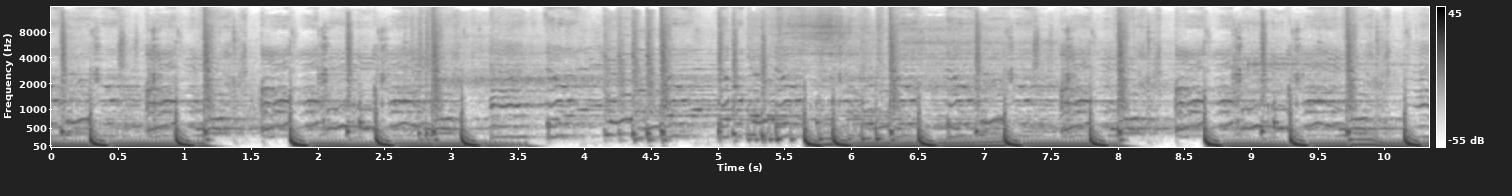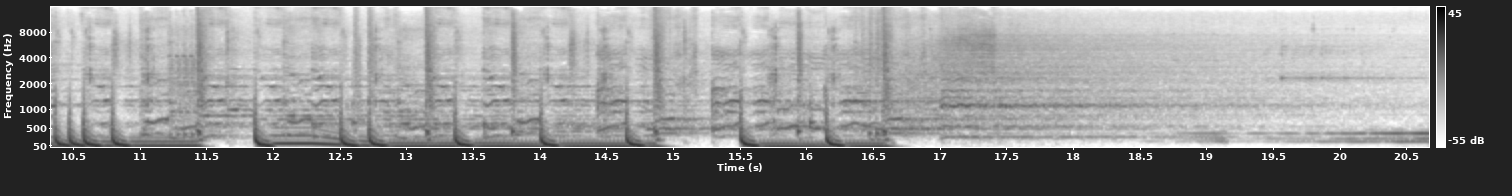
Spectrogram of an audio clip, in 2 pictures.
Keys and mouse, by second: 0.2 click, 1.7-2.8 drag, 3.4 Tab, 3.5 click, 4.8 w, 5.4 w, 5.7 click, 8.7 middle click, 9.6 shift+middle drag, 10.3 g, 10.8 z, 17.3 click, 17.4 Tab, 17.5-18.2 drag, 18.3 Tab, 18.5 click, 19.0 Tab, 19.1 Tab, 19.3 click, 20.0-20.5 drag, 20.6 Tab.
